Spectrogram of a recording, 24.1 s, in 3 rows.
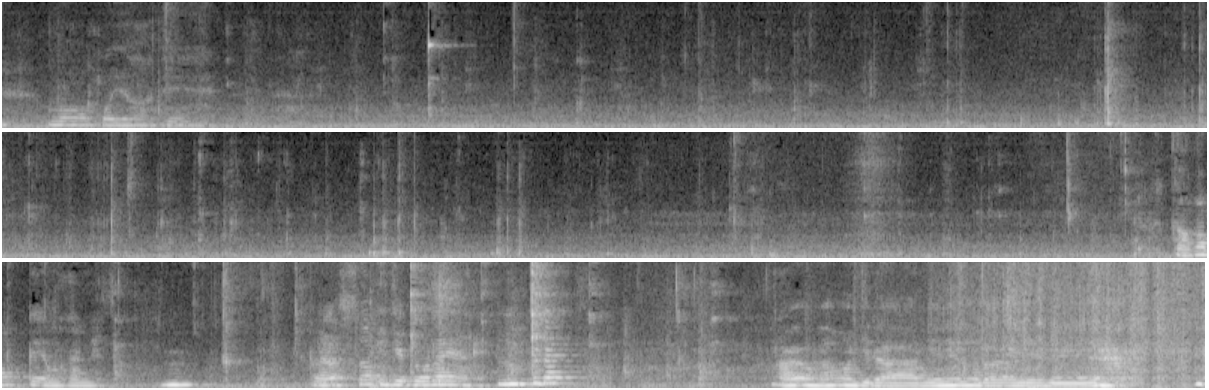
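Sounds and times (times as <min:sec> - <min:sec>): faint crunchy chewing: 0:00.8 - 0:15.9.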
